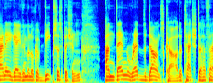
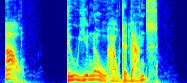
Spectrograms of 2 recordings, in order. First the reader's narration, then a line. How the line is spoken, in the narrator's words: hissed Nanny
